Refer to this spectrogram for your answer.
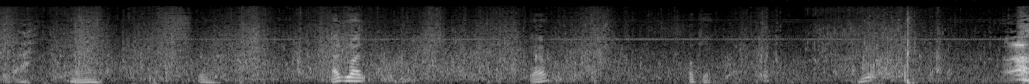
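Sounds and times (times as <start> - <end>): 
dirty water sloshing and splashing as someone wades chest-deep toward a boat: 0.0 - 10.2
speech: 3.3 - 3.8, 5.3 - 5.9, 6.9 - 7.3, 8.6 - 9.0, 10.0 - 10.2.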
